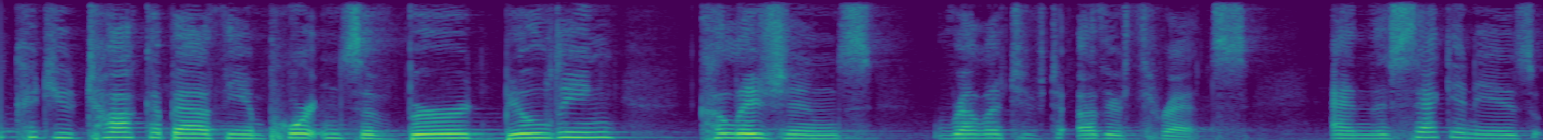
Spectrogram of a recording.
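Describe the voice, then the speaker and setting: Woman, audience question, brisk, direct, middle pitch. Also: darkish tone. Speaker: audience member asking a question. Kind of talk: lecture Q&A question.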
